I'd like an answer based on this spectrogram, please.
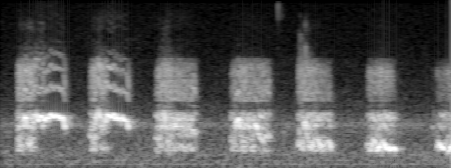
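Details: Pet male guinea pig that attacks a finger with his front teeth makes loud repeated squealing calls, about one and a half per second, each with a slightly falling tone, in a quiet room.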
